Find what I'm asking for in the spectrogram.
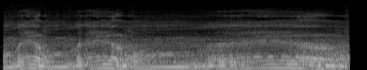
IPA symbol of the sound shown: æ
